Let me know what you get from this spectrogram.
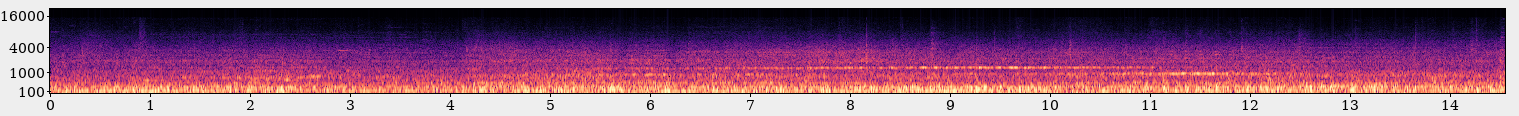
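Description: Kanchankanya Express passenger coaches rolling slowly along the platform as the train pulls out, a steady low rumble of wheels on rails that grows slightly louder after a few seconds. A faint high steady whine sounds for a few seconds in the middle.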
